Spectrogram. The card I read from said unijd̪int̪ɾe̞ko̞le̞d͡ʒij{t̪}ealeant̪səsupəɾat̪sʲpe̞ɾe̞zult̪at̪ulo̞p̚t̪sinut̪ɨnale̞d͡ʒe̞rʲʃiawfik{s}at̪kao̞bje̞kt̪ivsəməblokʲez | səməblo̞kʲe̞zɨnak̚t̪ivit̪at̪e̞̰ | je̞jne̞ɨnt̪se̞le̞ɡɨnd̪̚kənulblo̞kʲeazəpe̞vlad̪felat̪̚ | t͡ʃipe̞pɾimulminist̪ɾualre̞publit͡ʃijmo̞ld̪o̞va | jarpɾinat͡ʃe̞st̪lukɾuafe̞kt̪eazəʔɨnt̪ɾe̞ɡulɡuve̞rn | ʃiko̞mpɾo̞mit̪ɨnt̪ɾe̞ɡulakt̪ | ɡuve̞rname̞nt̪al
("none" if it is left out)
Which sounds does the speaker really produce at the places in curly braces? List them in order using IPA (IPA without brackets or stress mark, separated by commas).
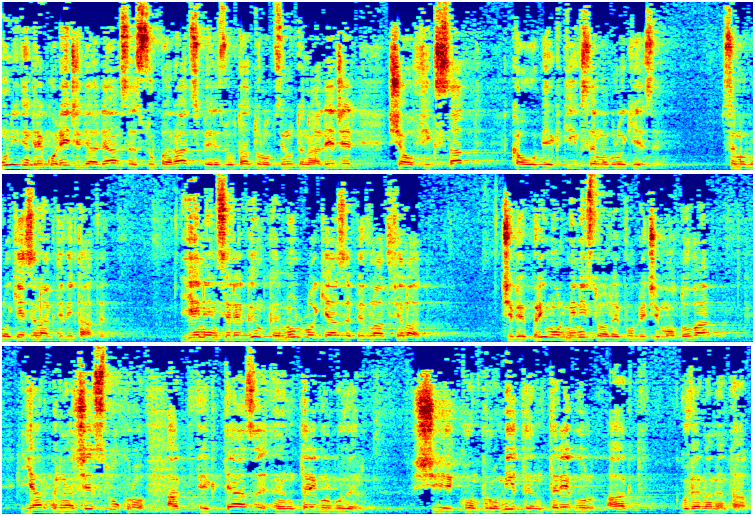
d̪, s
